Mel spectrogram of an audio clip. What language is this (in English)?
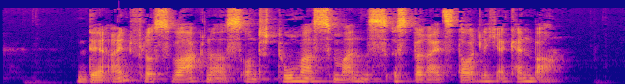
German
